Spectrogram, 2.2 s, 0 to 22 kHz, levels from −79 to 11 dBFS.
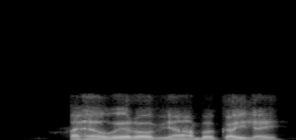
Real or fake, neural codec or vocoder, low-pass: fake; codec, 16 kHz, 0.8 kbps, ZipCodec; 7.2 kHz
